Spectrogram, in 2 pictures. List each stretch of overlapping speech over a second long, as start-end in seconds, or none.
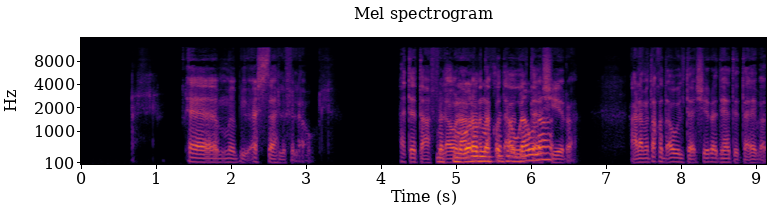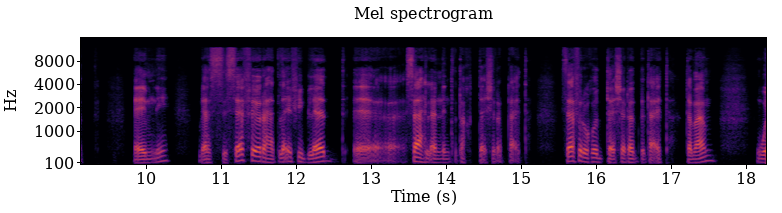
4.8-6.3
